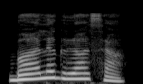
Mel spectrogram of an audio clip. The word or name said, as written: ಬಾಲಗ್ರ್ರಾಸ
